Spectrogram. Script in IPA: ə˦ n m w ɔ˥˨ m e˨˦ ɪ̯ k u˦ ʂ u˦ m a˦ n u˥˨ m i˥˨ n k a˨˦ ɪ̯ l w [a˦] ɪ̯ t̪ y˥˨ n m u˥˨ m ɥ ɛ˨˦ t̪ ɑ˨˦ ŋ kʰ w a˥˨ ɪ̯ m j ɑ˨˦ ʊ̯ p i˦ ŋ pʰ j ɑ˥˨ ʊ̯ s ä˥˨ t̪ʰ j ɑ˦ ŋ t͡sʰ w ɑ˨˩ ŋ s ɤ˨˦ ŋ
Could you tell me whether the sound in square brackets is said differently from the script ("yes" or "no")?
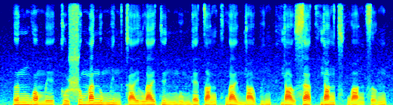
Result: no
